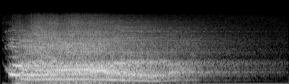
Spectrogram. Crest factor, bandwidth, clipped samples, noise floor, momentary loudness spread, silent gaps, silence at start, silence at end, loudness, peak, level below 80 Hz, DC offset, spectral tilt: 10 dB; 11.5 kHz; under 0.1%; -43 dBFS; 15 LU; none; 0.05 s; 0.65 s; -11 LUFS; -2 dBFS; -36 dBFS; 0.5%; -4.5 dB/octave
